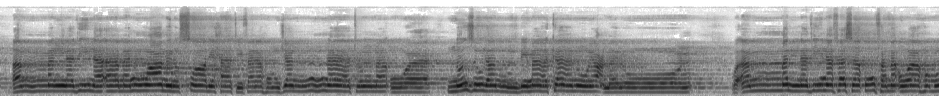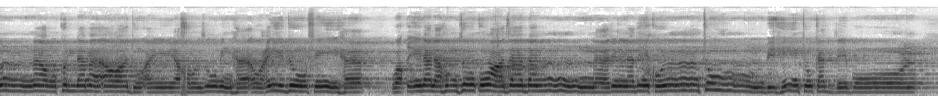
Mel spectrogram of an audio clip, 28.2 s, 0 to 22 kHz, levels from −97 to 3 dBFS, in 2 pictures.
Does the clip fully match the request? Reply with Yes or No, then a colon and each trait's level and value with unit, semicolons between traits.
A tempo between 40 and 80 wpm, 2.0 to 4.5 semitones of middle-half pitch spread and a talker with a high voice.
Yes: average, 70 wpm; average, 3.6 semitones; high, 215 Hz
